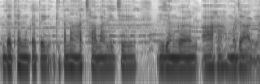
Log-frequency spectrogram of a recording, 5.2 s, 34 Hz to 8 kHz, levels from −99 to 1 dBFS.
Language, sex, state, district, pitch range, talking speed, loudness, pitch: Angika, male, Bihar, Begusarai, 95-100 Hz, 150 wpm, -25 LUFS, 100 Hz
